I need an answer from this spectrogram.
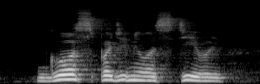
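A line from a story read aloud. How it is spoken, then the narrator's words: Old man groaning. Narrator (Russian): Простонал старик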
